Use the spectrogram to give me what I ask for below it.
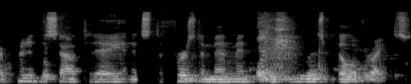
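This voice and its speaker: At a moderate pace, a man speaks at a medium pitch. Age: 60s. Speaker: public commenter at school board meeting. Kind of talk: public comment. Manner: halting.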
